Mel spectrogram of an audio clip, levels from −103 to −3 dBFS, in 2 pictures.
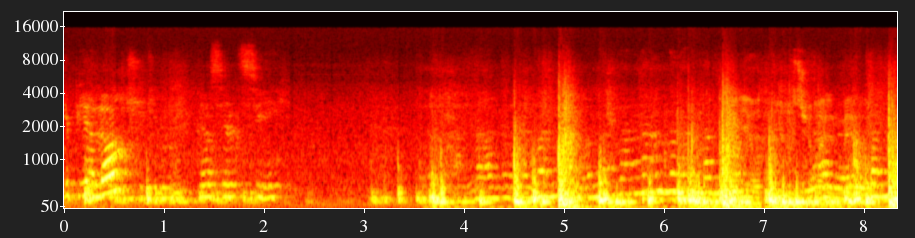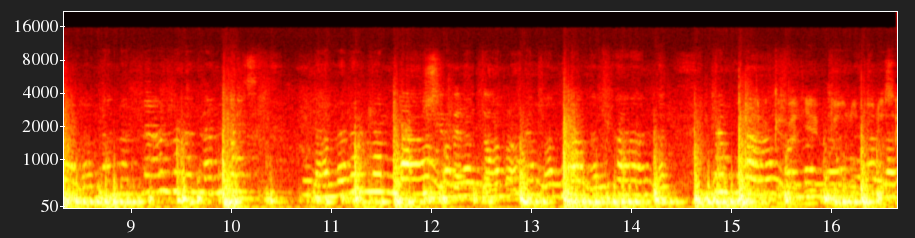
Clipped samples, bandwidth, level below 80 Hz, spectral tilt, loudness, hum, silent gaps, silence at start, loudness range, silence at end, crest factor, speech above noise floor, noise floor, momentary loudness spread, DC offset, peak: under 0.1%; 7.8 kHz; -28 dBFS; -9.5 dB/octave; -15 LUFS; none; none; 0 s; 9 LU; 0 s; 12 dB; 29 dB; -45 dBFS; 14 LU; under 0.1%; -2 dBFS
